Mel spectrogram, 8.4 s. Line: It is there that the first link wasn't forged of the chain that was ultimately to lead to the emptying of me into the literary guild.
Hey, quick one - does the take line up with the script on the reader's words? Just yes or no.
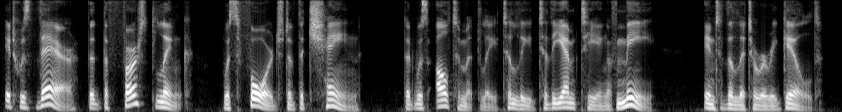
no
